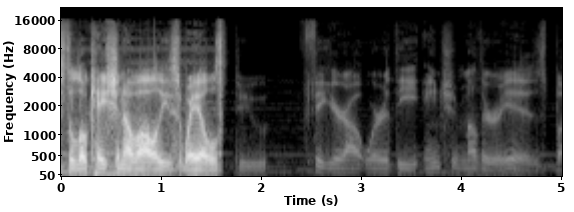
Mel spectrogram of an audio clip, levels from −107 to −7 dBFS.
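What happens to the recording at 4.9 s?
One stereo channel has likely had its polarity inverted, the one channel inverted fault, running from 1.60 s to the end of the clip. When the two channels are summed, their shared content cancels, so at 4.9 s the sound drops by about 32 dB to a faint residue.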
